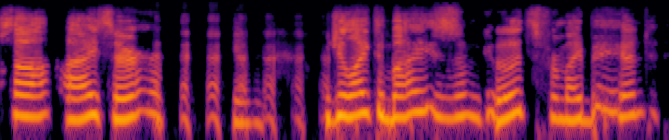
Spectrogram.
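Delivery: put-on very high, loud, cracking, breaking teenage voice. Retelling the other speaker at thirteen knocking on a door: imitating a voice cracking in puberty. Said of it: "your voice kinda cracked as you're, like, entering puberty".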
